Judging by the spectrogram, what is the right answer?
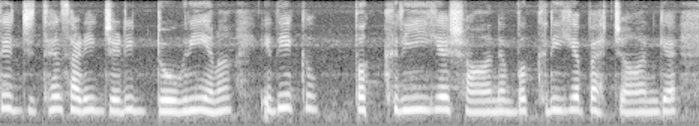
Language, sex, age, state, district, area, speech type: Dogri, female, 30-45, Jammu and Kashmir, Udhampur, urban, spontaneous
